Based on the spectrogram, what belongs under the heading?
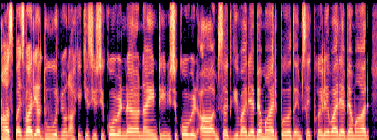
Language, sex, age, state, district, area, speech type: Kashmiri, female, 18-30, Jammu and Kashmir, Budgam, rural, spontaneous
